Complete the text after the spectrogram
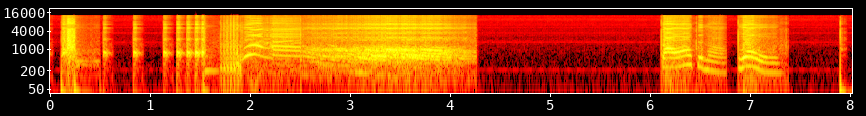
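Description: Arcade game sound effects beep and blip in quick bursts.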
